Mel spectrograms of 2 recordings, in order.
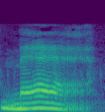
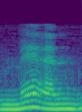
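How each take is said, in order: First: "me" with the eh drawn out; long vowel. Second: Said in the usual way. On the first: Shown as a demonstration. Teacher showing how a dropped letter lengthens the vowel, long "me". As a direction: stretch the vowel of "me" well past usual. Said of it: "that sound lasts longer". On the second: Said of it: "the vowel might get longer".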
